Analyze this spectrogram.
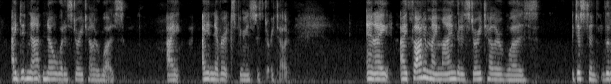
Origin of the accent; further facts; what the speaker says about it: Clayton, New York, United States; everybody in my hometown Clayton is a storyteller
